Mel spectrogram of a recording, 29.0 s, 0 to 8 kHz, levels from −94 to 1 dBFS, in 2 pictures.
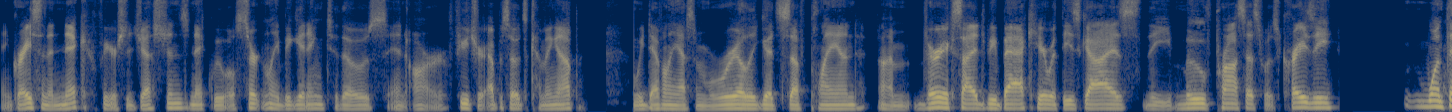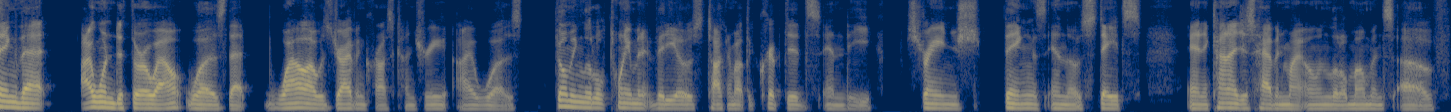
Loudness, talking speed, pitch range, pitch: -32 LUFS, 180 wpm, 100-120 Hz, 110 Hz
